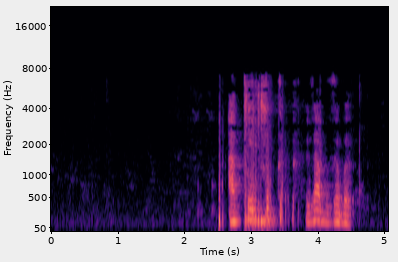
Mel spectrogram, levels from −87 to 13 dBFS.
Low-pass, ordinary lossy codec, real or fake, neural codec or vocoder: 7.2 kHz; MP3, 32 kbps; real; none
